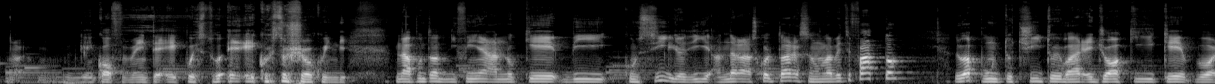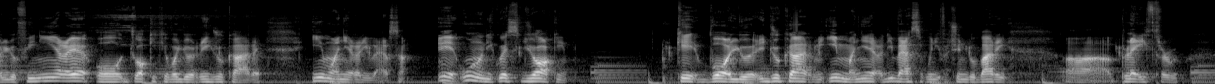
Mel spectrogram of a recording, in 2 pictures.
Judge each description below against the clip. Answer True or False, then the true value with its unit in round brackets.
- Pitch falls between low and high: False (125 Hz)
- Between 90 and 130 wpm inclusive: False (145 wpm)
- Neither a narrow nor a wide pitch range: True (4.0 semitones)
